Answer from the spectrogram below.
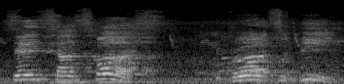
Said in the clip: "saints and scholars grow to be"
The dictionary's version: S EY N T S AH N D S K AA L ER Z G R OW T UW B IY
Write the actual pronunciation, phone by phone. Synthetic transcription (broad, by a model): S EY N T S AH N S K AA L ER S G OW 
